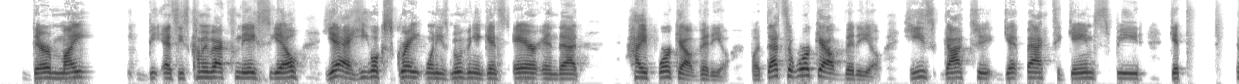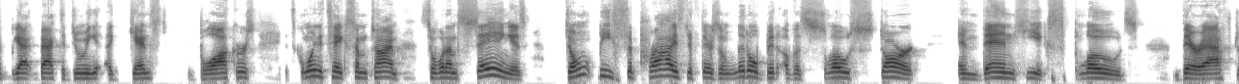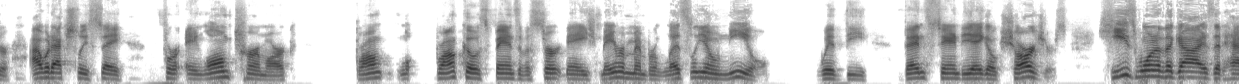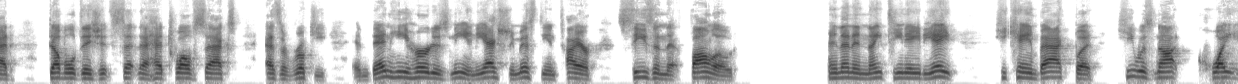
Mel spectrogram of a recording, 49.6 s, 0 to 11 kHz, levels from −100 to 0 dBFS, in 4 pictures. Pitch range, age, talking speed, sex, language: 150-175 Hz, 30-49, 175 wpm, male, English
